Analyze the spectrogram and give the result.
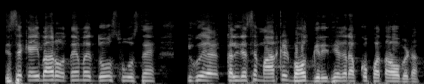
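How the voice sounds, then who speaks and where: A man's voice: sits high, fairly even intonation, quick pace, dry recording. A man teaching accounting to a class, calling students "beta" and asking then answering his own questions. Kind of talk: classroom lecture.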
